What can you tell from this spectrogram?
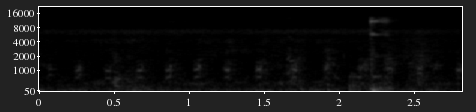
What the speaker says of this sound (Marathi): कोंबड्या डालायचं.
